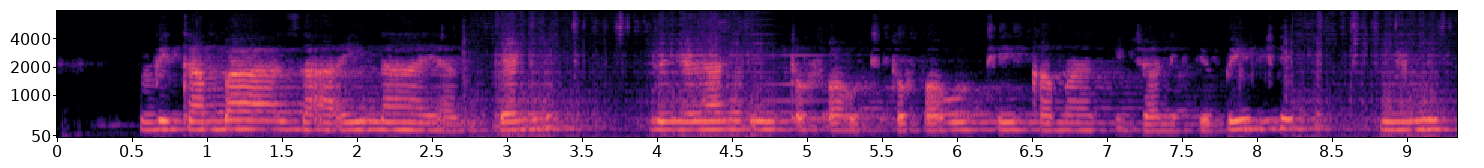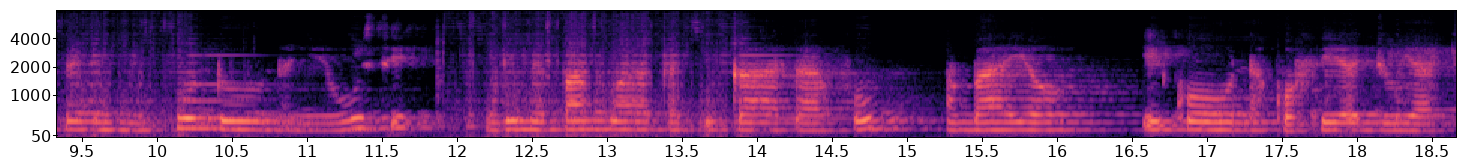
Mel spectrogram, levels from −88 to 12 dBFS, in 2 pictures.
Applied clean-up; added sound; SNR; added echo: neural separator model SepFormer DNS4.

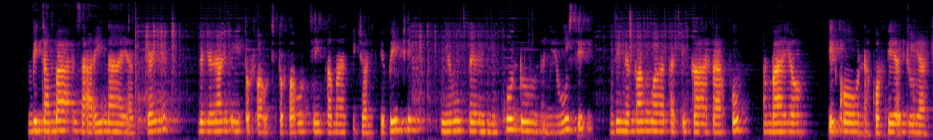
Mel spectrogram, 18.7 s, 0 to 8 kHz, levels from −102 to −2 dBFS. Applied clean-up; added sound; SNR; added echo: neural mask model DeepFilterNet 3.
